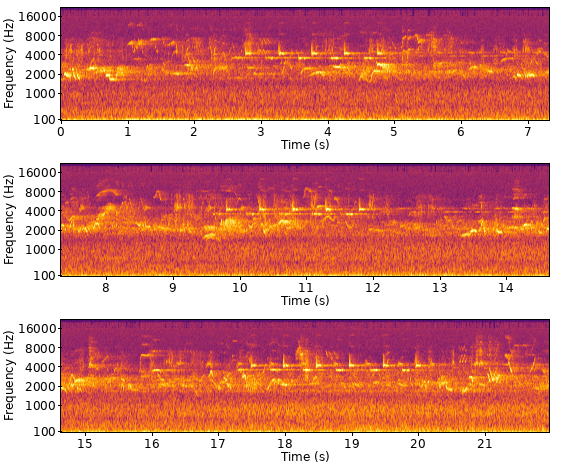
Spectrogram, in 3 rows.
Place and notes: {"title": "Brno, Lužánky - park ambience", "date": "2021-04-17 04:30:00", "description": "04:30 Brno, Lužánky\n(remote microphone: AOM5024/ IQAudio/ RasPi2)", "latitude": "49.20", "longitude": "16.61", "altitude": "213", "timezone": "Europe/Prague"}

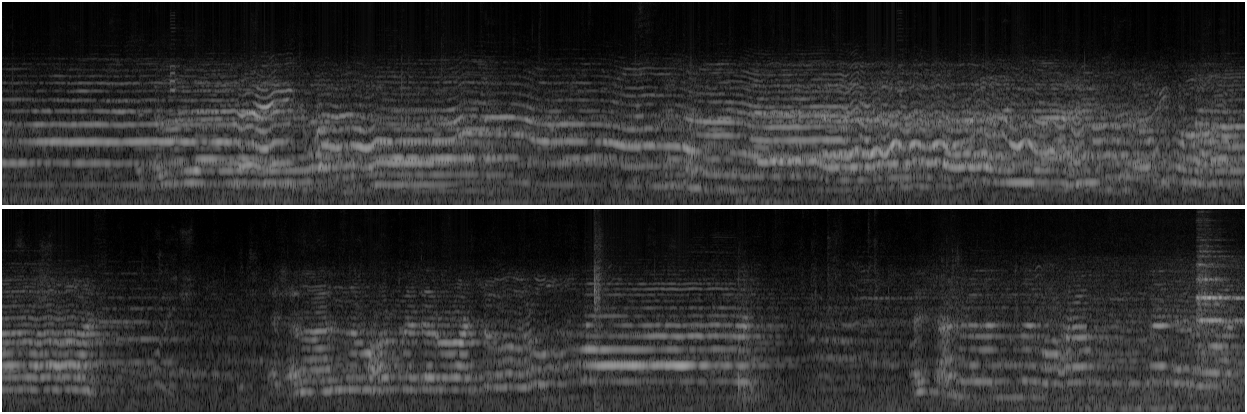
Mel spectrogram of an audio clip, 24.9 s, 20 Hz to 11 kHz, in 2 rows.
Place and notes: {"title": "Multiple Adhan calls in the golden horn", "date": "2010-02-10 15:12:00", "description": "I stopped to record a noisy flute sound when suddenly many Adhan calls broke out", "latitude": "41.01", "longitude": "28.97", "altitude": "60", "timezone": "Europe/Tallinn"}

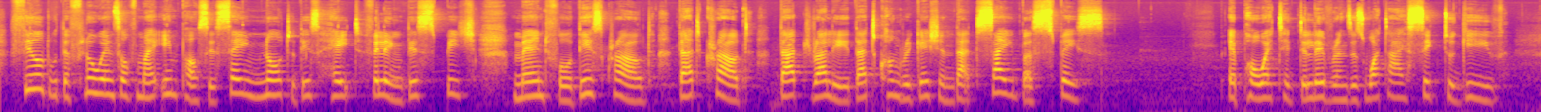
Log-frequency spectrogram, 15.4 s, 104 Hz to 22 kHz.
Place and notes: {"title": "Office of the Book Cafe, Harare, Zimbabwe - Zaza Muchemwa, “Delivery…”", "date": "2012-10-13 17:55:00", "description": "Zaza Muchemwa, “Delivery…”", "latitude": "-17.83", "longitude": "31.06", "altitude": "1489", "timezone": "Africa/Harare"}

